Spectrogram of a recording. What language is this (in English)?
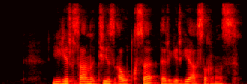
Kazakh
